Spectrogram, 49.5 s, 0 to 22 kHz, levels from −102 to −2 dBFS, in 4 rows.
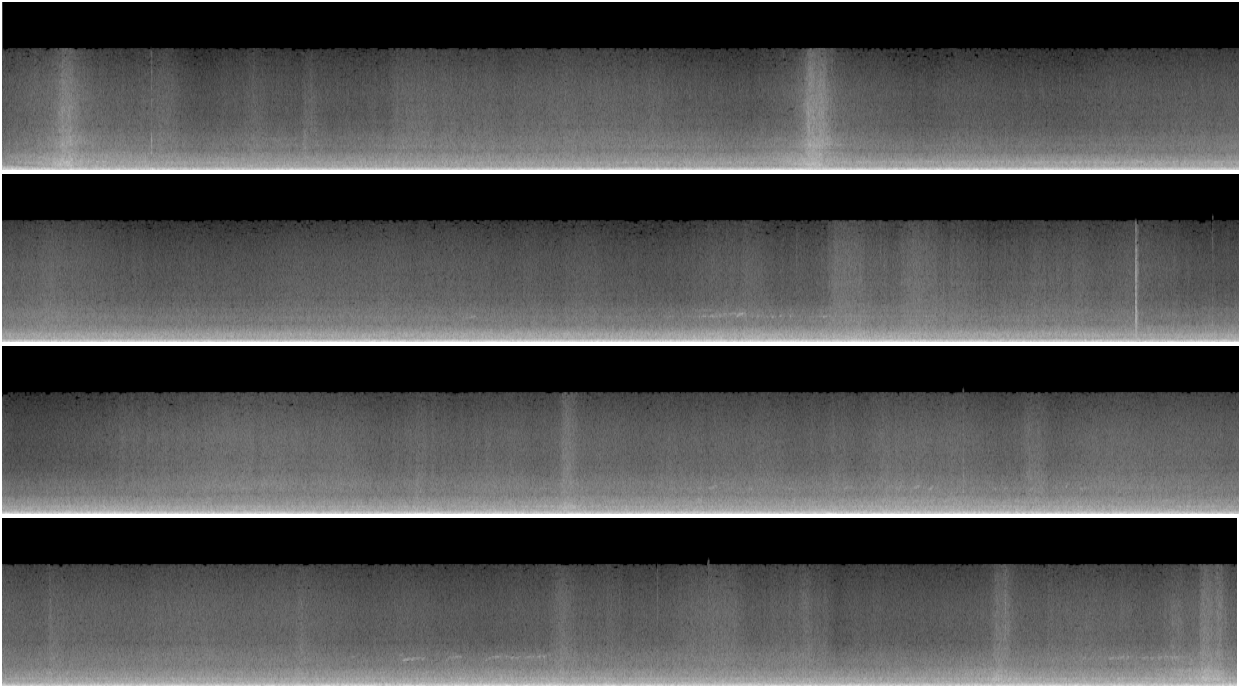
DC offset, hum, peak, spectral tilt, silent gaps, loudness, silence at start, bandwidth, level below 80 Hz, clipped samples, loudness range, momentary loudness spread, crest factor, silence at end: under 0.1%; none; -6 dBFS; -7 dB/octave; none; -22 LUFS; 0 s; 13 kHz; -20 dBFS; under 0.1%; 4 LU; 4 LU; 14 dB; 0 s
